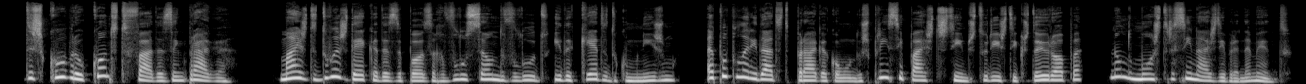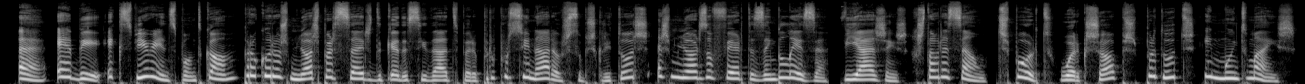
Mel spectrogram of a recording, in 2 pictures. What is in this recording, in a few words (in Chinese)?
西班牙语女声 Female, EU Portuguese, 低沉 激情激昂 大气浑厚磁性 沉稳 娓娓道来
